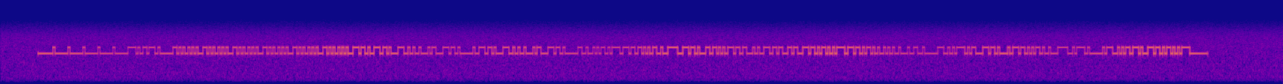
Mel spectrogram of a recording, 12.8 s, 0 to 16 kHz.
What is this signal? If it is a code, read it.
RTTY (50 baud, 450 Hz shift), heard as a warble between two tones, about 1650 Hz centre, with radio static and fading. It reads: RYRYRYRYRYRY AGN? AGN? PSE RPT UR CALL DE DJ2NEB K S53ZSH DE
